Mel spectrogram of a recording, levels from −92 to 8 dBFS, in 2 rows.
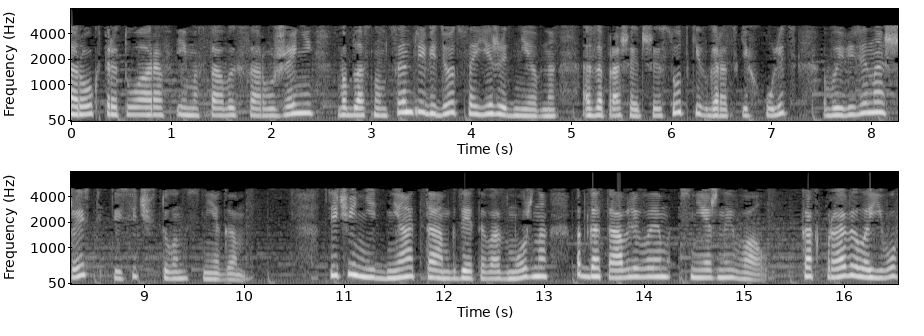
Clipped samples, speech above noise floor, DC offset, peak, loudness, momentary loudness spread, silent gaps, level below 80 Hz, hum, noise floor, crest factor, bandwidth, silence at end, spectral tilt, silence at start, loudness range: under 0.1%; 25 dB; under 0.1%; 0 dBFS; -15 LUFS; 9 LU; none; -46 dBFS; none; -39 dBFS; 14 dB; 5.2 kHz; 0 s; -10 dB/octave; 0 s; 4 LU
